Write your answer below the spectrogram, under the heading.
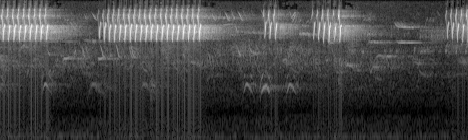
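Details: Chipping sparrow song: fast, dry, mechanical trills of high chips, one trill running over a second and several shorter bursts repeated through the clip, with soft lower whistled notes from other birds faintly behind.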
